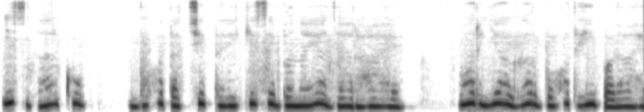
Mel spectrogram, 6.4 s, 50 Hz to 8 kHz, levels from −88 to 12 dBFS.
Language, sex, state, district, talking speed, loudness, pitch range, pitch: Hindi, female, Bihar, Supaul, 165 wpm, -12 LUFS, 210-270 Hz, 235 Hz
